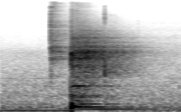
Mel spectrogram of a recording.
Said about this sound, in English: I know it's hitting because I can hear it hit my arm guard.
